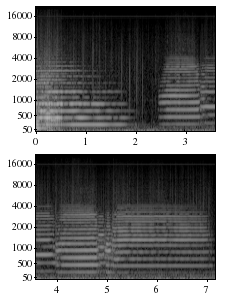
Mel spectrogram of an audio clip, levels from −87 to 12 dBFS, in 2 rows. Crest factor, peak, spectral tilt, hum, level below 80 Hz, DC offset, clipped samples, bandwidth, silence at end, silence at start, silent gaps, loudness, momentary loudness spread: 22 dB; -8 dBFS; -4.5 dB/octave; none; -50 dBFS; under 0.1%; under 0.1%; over 20 kHz; 0 s; 0 s; none; -30 LUFS; 13 LU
